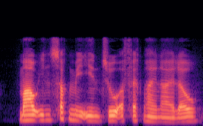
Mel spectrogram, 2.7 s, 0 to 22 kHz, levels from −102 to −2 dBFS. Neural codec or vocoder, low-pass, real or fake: codec, 16 kHz, 0.9 kbps, LongCat-Audio-Codec; 7.2 kHz; fake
